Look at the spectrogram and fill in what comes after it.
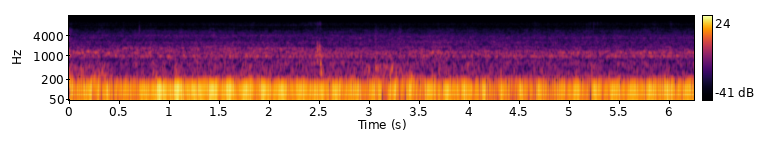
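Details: Chevrolet 10-bolt rear end: a deep, steady drone and hum while running, checked by hand at the transfer case and the back of the differential; a bad rear differential is suspected, internal cause unknown.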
